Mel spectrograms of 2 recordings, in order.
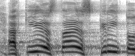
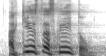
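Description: First: Louder, higher ringing declaration; loud proclamation. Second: Said in the usual way. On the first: Acted. Preacher proclaiming scripture to the church, loud. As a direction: announce it with full force. Repeats phrase, first loud.

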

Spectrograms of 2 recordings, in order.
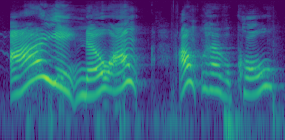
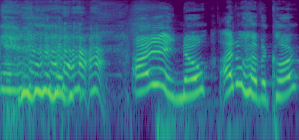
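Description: First: Squawky cartoon duck voice, lightly done; a kid's quick Donald Duck impression. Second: Laughing through a copied duck voice; giggling copy of the duck impression; Donald Duck voice. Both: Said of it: "[name]'s doing his Donald Duck impression".

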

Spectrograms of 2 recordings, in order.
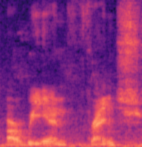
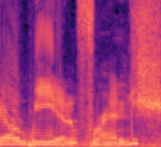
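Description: First: Slow, quiet doubtful repeat; puzzled reconsidering. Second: Slow, teasing echo of his words; mock him by repeating slowly. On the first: Real, not acted. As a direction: rethink it aloud, slowly and softer. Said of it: "Are, wait". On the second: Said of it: "Did you just say".

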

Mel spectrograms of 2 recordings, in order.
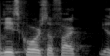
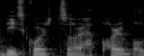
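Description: First: Slow, louder mock complaint; a hint of an irate player; quoting an angry complaint. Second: Calmer, softer retake of the complaint; the same complaint, lightly voiced and softer; corrected complaint. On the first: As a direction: replay the cut-off curse to the umpire. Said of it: "Ja, han sa". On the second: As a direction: catch yourself and say it clean. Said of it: "stoppade han sig själv och sa".

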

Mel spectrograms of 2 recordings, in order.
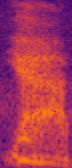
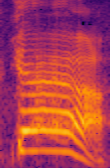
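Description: First: A soft, low, barely-there yeah; toddler's whisper. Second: A much higher, louder, squealing yeah; toddler's scream. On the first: Dad imitating his two-year-old's whisper about Disney, softer and lower. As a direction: imitate his daughter's hushed little yeah. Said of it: "she kinda whispers". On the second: Dad imitating his daughter screaming over food, high and loud. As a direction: shriek it like an excited two-year-old. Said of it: "She screamed". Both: Retold or imitated.

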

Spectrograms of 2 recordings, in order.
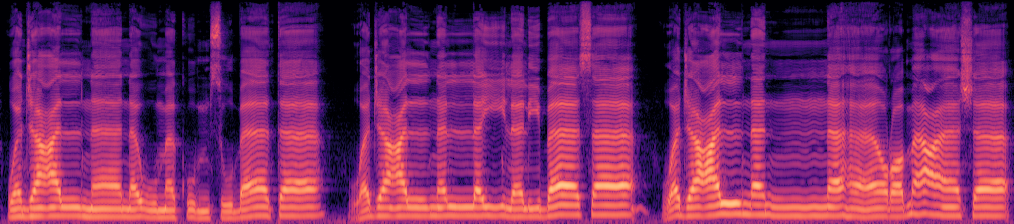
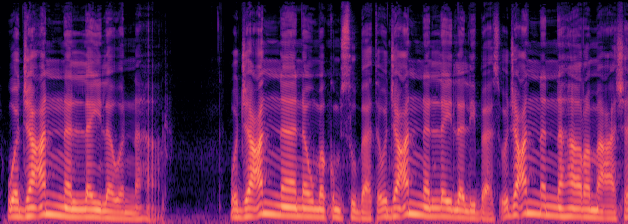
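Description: First: وجعلنا slow, with a clear sukun on the لام; correct reading. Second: وجعلنا with لام swallowed into نون; quick "وجعلنا" without a clear لام; wrong reading. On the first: Teacher recites the correct way after the mistake. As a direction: recite it slowly, holding the لام still. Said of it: "الصحيح". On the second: Teacher imitating the wrong reading. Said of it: "أدغموا اللام في النون كأنهم يقولوا". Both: Shown as a demonstration.

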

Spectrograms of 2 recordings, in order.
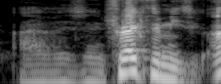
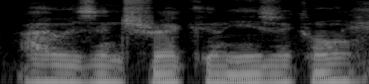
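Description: First: Much louder, quicker confession; louder admission. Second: Soft, lowered confession; sheepish low admission. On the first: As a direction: blurt it out loud and fast. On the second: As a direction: admit it under your voice, embarrassed. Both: Acted. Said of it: "just a little louder".

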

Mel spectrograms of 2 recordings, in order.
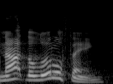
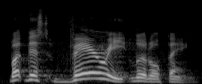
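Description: First: Said in the usual way. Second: "very" stretched out slowly with a pitch swoop; slow, leaning hard on "very"; stress on VERY. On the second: Shown as a demonstration. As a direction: draw out "very" for emphasis. Contrasts little with very little.

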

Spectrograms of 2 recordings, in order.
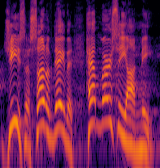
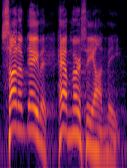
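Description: First: Higher calling out for mercy; pleading call. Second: Louder plea. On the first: Blind beggar calling to Jesus over the crowd, pleading. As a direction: call out to him across the crowd. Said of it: "he began to shout". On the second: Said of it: "He only shouted louder". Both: Acted.

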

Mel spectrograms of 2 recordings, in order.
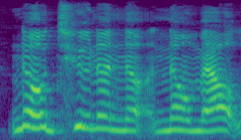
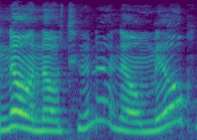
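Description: First: "melt" said with an eh vowel; misheard line. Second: "milk" said with a short i and final k; corrected line. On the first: Viewer recalls what she misheard in the theater, clear "melt". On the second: Viewer gives the real line, clear "milk". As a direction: give "milk" its proper vowel, list-like. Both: Shown as a demonstration. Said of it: "I thought she said".

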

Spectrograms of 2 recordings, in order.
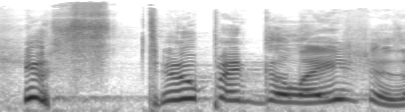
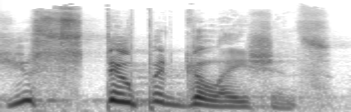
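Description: First: Much higher and loud, slow, outraged; exasperated scolding. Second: Loud, slow, emphatic scolding; scolding quote. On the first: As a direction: fling it out like an outraged apostle. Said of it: "How you like that in the Bible?". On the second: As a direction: lean on each word like an exasperated apostle. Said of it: "he goes". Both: Retold or imitated.

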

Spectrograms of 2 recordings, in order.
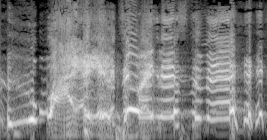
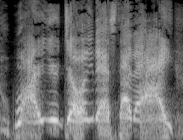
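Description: First: High, loud, slow sobbing scream; crying scream. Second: High screaming wail; hysterical shout. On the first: Storyteller imitates the rock star sobbing at the radio song. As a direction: scream and sob it like a meltdown. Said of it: "and she goes". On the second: Storyteller imitates the rock star's floor meltdown with a high scream. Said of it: "slamming her fucking fist ... shaking her head like". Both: Retold or imitated.

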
